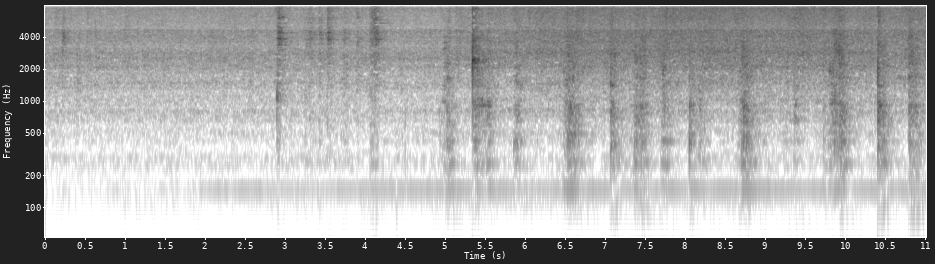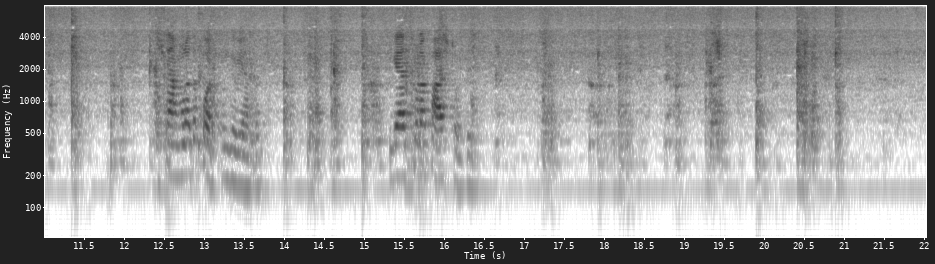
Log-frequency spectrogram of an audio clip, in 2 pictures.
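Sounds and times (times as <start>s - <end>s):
masala sizzling in oil: 0.0s - 22.0s
metal spatula scraping a pan: 5.0s - 21.7s.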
